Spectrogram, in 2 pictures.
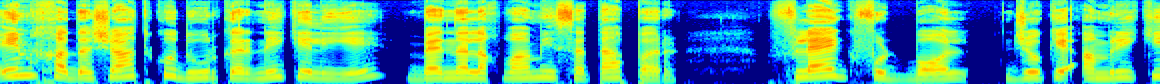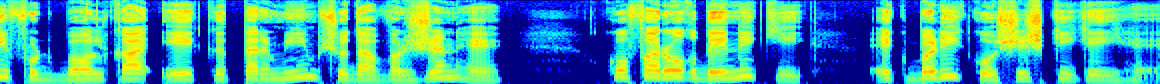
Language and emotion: Urdu, neutral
